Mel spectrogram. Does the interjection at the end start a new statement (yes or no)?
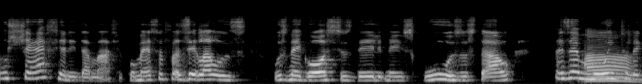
yes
